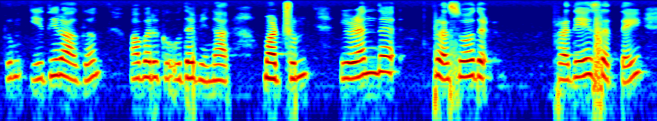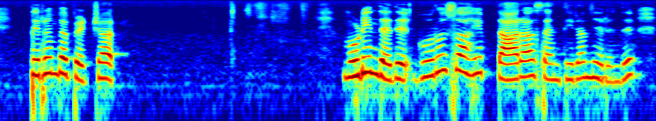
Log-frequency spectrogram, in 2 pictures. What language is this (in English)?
Tamil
